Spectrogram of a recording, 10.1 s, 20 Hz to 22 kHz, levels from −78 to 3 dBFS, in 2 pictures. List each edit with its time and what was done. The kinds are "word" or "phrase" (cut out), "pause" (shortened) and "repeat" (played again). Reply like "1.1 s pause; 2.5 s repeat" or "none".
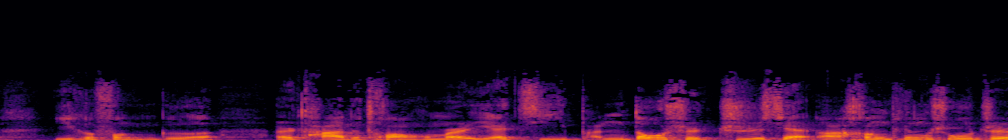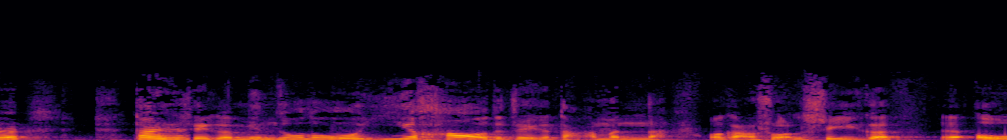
none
